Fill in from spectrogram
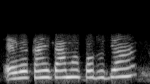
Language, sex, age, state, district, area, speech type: Odia, female, 45-60, Odisha, Sambalpur, rural, conversation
